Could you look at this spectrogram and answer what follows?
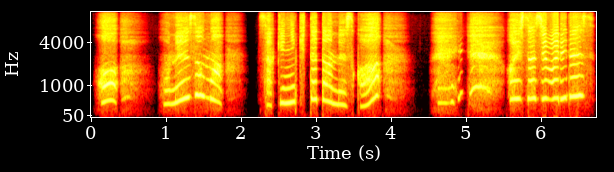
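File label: vox dialogue, voices, Japanese; Lilia; kings raid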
